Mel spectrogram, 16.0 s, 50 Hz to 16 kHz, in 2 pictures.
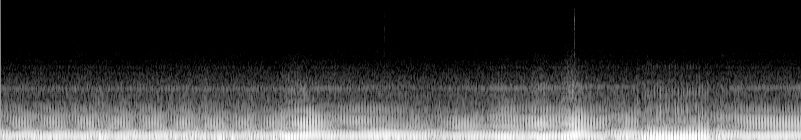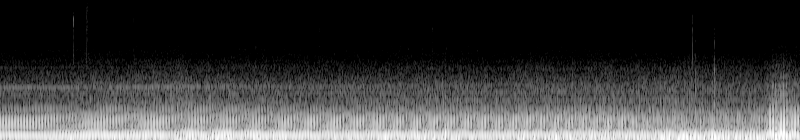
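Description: Yamaha MT-07's parallel-twin engine through an Akrapovic exhaust with the dB killer removed, running at a steady engine speed. There are short louder surges about three seconds in, around five to six seconds in, and near the end.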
